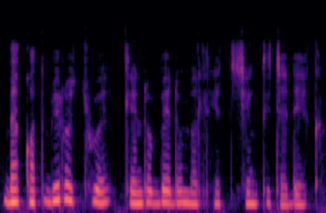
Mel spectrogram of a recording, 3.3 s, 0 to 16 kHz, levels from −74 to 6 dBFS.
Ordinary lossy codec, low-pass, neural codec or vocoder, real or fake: none; 9.9 kHz; none; real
